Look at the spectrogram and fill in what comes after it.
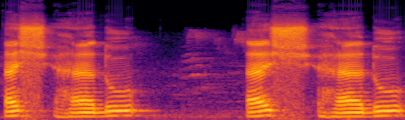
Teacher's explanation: یہ جو دو آنکھوں والا ہا ہے نا، اس کو ہم سینے سے نکالیں گے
